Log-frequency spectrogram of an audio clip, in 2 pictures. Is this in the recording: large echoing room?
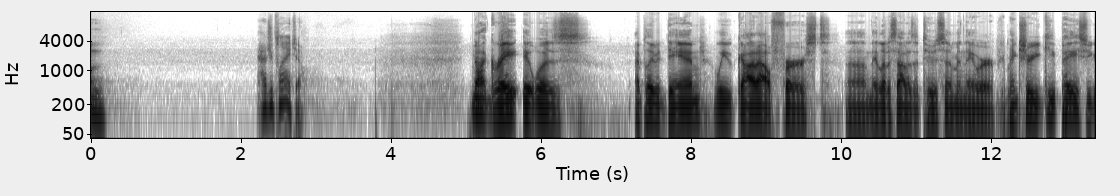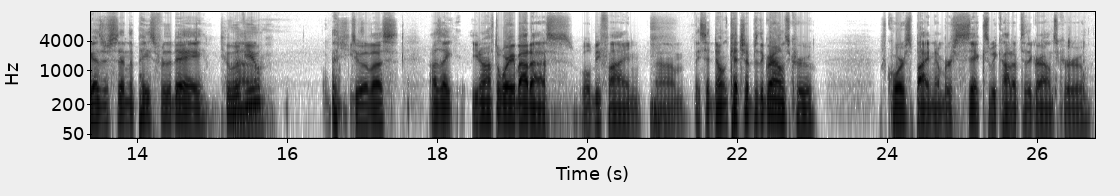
no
